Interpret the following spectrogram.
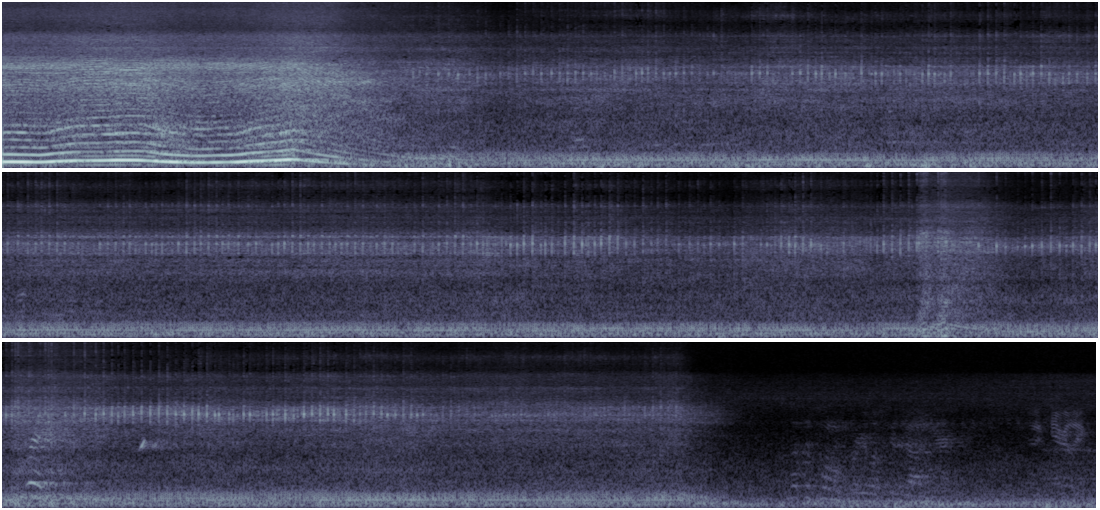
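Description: Chainsaw cutting, its engine pitch rising and falling under load for about three seconds, then dropping away to a quieter steady idle that carries on until near the end.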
